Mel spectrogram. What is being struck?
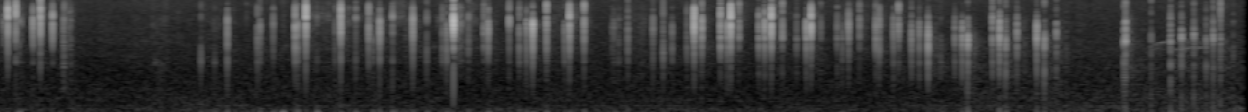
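Bar of soap.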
